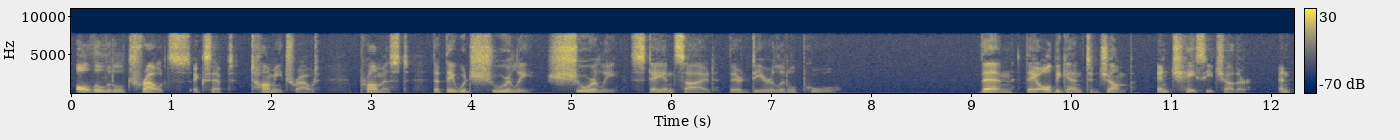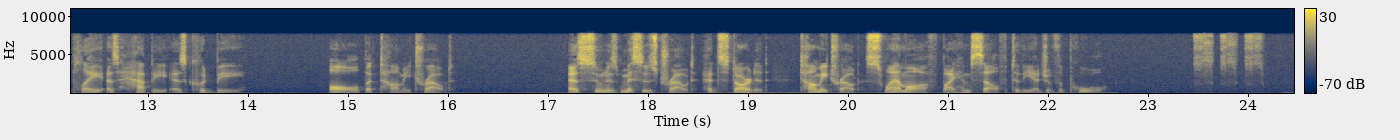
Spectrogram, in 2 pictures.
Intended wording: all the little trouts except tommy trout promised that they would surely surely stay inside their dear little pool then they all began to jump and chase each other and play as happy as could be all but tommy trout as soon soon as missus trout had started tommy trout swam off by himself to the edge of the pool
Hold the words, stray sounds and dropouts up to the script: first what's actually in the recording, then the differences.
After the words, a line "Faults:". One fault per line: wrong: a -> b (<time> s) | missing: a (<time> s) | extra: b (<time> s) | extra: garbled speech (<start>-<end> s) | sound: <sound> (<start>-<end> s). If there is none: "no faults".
all the little trouts except tommy trout promised that they would surely surely stay inside their dear little pool then they all began to jump and chase each other and play as happy as could be all but tommy trout as soon as missus trout had started tommy trout swam off by himself to the edge of the pool
Faults:
missing: soon (17.6 s)
sound: laugh (23.4-24.2 s)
